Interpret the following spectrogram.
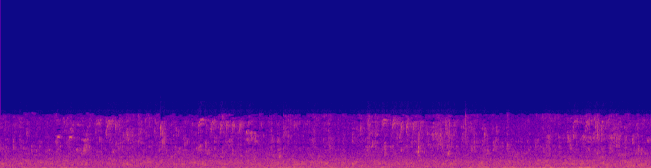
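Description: Small birds chirping and twittering in the background, many short high calls coming in quick clusters, over a steady hiss and a low rumble.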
